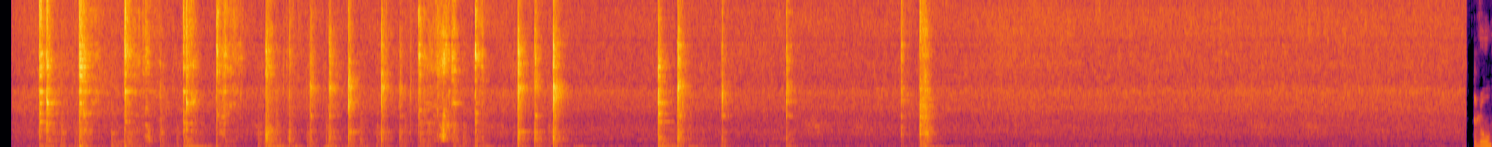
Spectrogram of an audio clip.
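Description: Someone is cooking in a pan in a home kitchen. Repeated metallic scrapes and clanks of a spoon stirring against the pan come in quick bursts over a faint background sizzle, then the sound fades to near quiet.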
